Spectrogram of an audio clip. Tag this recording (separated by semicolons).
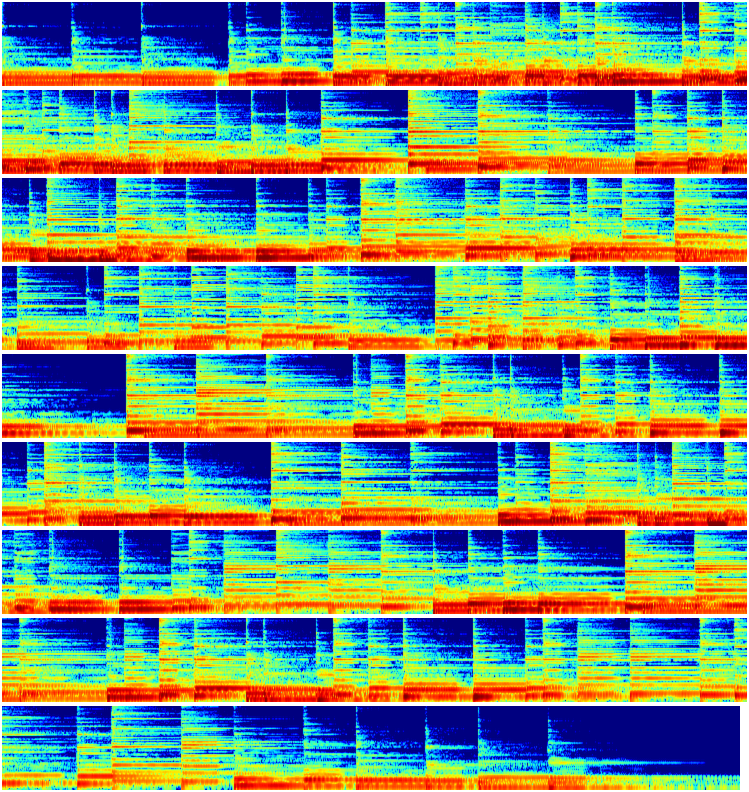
guitarhip; hop; song; soul; sample; RB; beat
